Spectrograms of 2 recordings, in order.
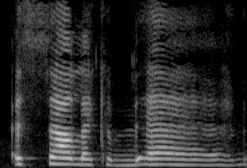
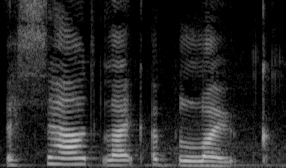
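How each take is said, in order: First: Blocked nose. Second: Slow, stuffed-up voice; blocked-up nasal voice. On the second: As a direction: let the blocked nose carry it. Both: Real, not acted. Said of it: "can you hear how blocked I am".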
